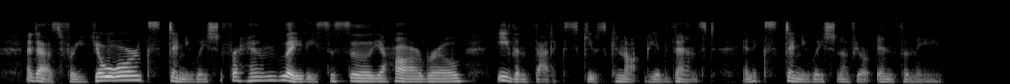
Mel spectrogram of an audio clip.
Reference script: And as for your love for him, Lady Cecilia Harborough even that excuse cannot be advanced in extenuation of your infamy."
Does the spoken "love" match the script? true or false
false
